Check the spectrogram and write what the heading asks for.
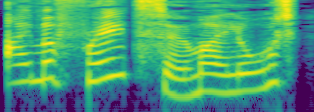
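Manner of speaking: sorry but light about it; apologetic young lady. Acted. Beatrix apologizing to the earl, high and apologetic. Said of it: "Beatrix said apologetically".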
